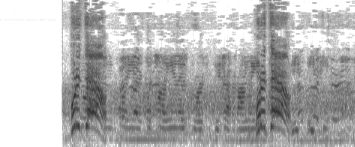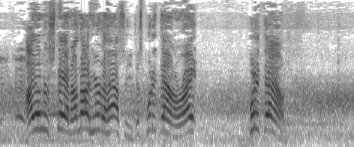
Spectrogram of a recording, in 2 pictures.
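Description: A man speaks loudly outdoors, a short way off.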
